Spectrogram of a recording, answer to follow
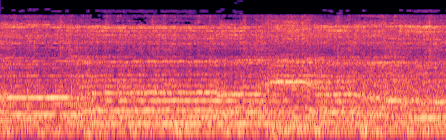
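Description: A choir sings a folk song in several parts, the voices holding long notes and moving in harmony.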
